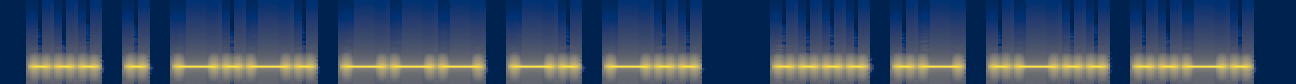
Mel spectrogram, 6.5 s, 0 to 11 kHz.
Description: Morse code, heard as a keyed tone, about 20 wpm, 700 Hz. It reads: SECOND HALF
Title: Sentences with 5-Word Phrases - 20wpm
